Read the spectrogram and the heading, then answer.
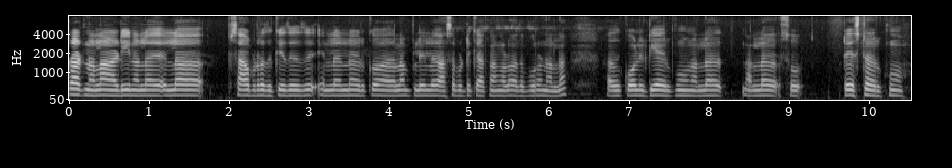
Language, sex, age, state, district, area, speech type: Tamil, female, 30-45, Tamil Nadu, Thoothukudi, urban, spontaneous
